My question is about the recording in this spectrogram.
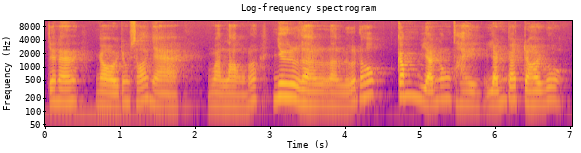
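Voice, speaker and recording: A man's voice: fairly high pitch, lively intonation, a little slow, creaky, warm tone, echoey room. A Buddhist monk giving a sermon, telling stories and speaking straight to his listeners. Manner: addresses listeners directly, storytelling. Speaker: monk giving a Dharma talk.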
